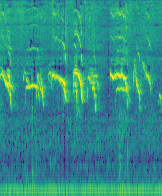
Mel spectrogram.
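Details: Forty-day-old chicks on a free-range poultry farm in Hiroshima Prefecture crowd fish heads. Loud, arched, whistled peeps sound about three per second, over a low hum.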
